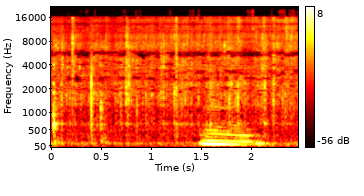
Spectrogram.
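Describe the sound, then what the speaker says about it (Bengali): Chopped cabbage fries lightly in butter in a pan, giving a close, steady crackling sizzle with a few stirring scrapes, growing fuller and louder partway through. "বাটার দিয়ে এবার হালকা ফ্রাই হবে এটা"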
